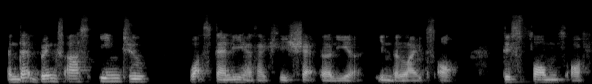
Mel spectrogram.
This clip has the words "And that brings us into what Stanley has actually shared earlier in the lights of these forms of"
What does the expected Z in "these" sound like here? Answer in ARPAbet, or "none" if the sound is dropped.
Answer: S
